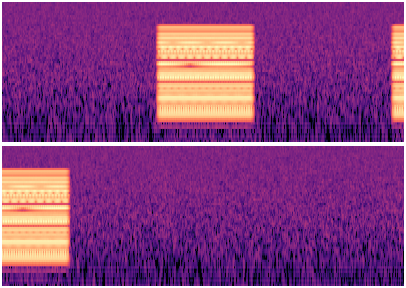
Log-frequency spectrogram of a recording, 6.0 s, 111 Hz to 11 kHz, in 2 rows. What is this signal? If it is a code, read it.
Train horn signal, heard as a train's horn. 2 short. On North American railways: a signal is acknowledged.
